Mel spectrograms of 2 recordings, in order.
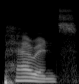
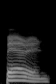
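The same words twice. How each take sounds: First: The first sound has a strong puff of air. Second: The first sound has no strong puff of air. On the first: "এখানে stress দিলে কি হবে" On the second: "normally আমরা বলতাম"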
